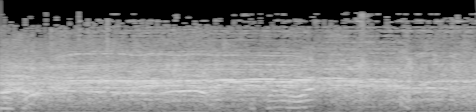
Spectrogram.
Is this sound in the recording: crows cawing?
no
